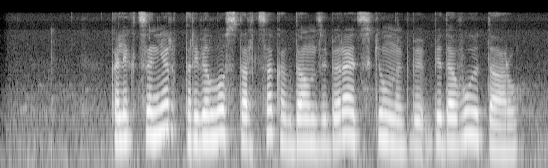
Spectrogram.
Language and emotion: Russian, neutral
